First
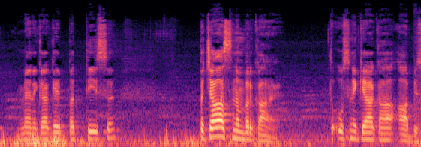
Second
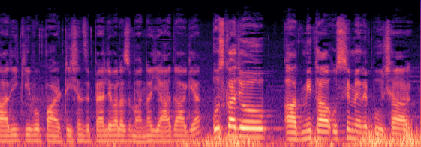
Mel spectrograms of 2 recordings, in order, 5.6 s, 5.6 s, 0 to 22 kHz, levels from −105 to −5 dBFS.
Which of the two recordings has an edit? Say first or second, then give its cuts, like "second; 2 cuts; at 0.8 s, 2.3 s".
second; 1 cut; at 2.7 s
